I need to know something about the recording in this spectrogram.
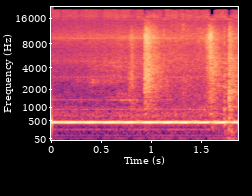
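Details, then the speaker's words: Sanyo dual cassette deck, second deck playing test tone: steady tone noticeably sharp, tape speed too fast; capstan motor speed adjustment on back of motor, wow and flutter also present. "oh that's really sharp look how high that thing is"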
